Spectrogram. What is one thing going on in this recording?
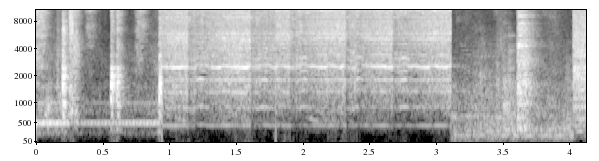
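A table saw whines as it cuts through wood.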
